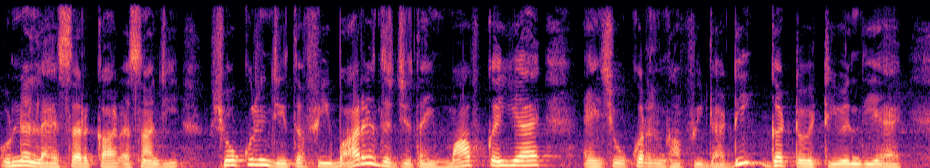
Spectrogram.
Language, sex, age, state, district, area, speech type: Sindhi, female, 45-60, Maharashtra, Thane, urban, spontaneous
